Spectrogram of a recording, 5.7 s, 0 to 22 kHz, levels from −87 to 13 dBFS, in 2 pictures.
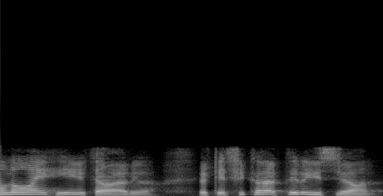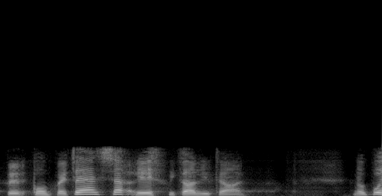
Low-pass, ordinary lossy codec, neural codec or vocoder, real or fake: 5.4 kHz; none; codec, 16 kHz, 0.5 kbps, FreqCodec, larger model; fake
